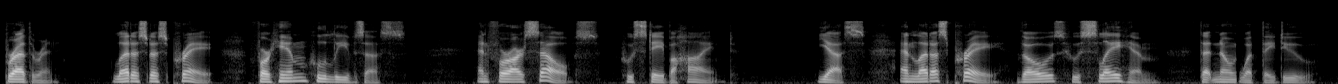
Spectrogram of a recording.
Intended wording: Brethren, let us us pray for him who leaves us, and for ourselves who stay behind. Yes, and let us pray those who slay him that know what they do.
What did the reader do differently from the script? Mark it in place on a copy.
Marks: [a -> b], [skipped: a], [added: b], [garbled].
Brethren, let us us pray for him who leaves us, and for ourselves who stay behind. Yes, and let us pray those who slay him that know what they do.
